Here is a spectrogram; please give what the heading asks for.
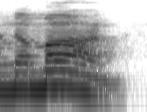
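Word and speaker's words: Naaman: the army of Syria his name was nonon or Naman Naman or namon however you want to pronounce it now Syria was one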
